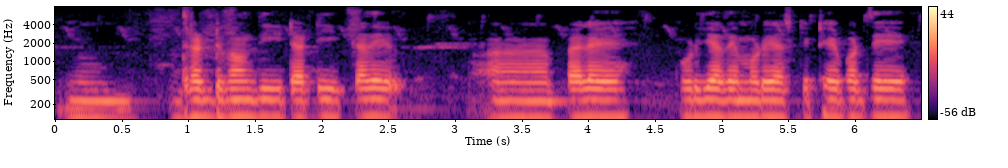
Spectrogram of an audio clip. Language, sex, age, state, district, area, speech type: Dogri, male, 18-30, Jammu and Kashmir, Udhampur, rural, spontaneous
